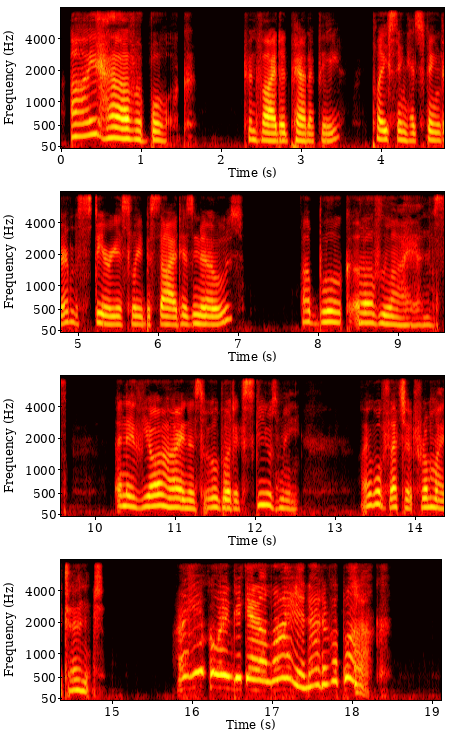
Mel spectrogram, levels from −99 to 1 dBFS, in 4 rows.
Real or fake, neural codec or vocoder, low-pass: fake; codec, 16 kHz in and 24 kHz out, 1.1 kbps, FireRedTTS-2 codec; 7.2 kHz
